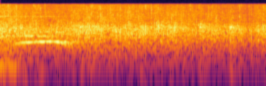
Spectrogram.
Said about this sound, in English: Okay. Oh, look at that. We're getting applause for nothing.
